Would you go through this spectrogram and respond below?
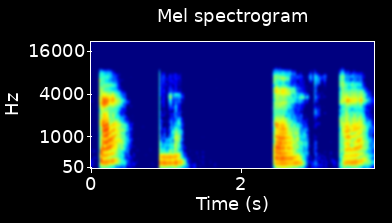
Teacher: देखो दांत में स्पर्श होगी जिह्वा का अग्रभाग। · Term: दंत्य ध्वनि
